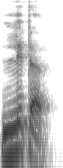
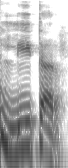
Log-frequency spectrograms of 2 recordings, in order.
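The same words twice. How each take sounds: First: The first vowel is a short i sound. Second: The first vowel is a long ee sound. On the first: This is how it is said in English. "ल पे छोटी ई की मात्रा, लि लीटर" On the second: This is how it is said in Hindi. "Hindi में हम कहते हैं लीटर"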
